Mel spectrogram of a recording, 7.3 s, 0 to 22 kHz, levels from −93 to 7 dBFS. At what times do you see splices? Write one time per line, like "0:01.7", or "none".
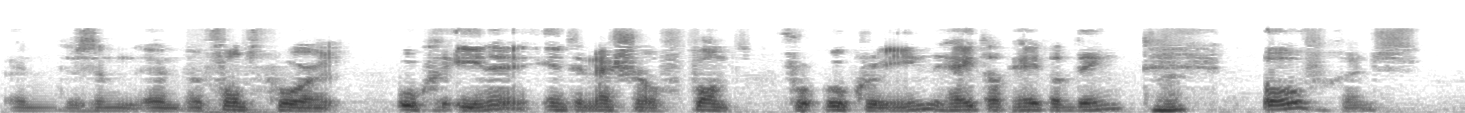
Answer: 0:05.1
0:06.2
